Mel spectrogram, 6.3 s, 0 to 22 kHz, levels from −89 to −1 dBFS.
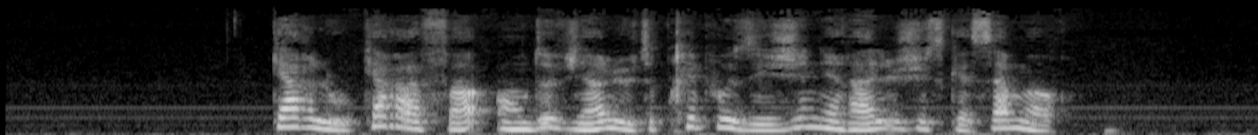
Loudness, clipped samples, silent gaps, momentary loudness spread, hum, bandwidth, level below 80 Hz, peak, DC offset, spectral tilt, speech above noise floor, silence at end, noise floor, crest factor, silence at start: -24 LUFS; under 0.1%; none; 7 LU; none; 16 kHz; -58 dBFS; -6 dBFS; under 0.1%; -6 dB/octave; 38 dB; 0.7 s; -61 dBFS; 20 dB; 1.35 s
